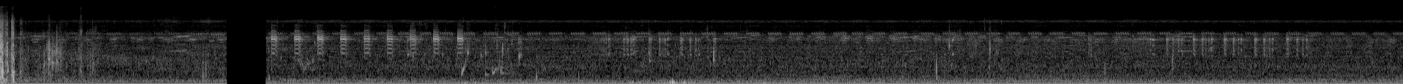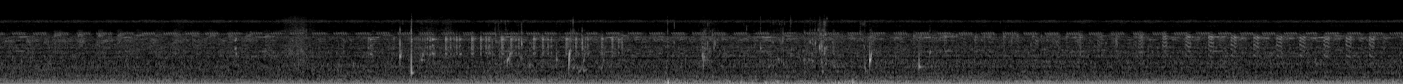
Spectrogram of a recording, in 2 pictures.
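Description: Frogs calling: fast pulsed trills, loudest in a run of pulses a few seconds in and coming back in patches, over a steady low hum.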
